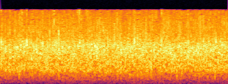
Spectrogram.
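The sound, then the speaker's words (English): Audience applause during a speech at a fundraising event, a loud, dense and even wash of clapping with no talk over it. “Let's clap. We're going to get one together.”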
